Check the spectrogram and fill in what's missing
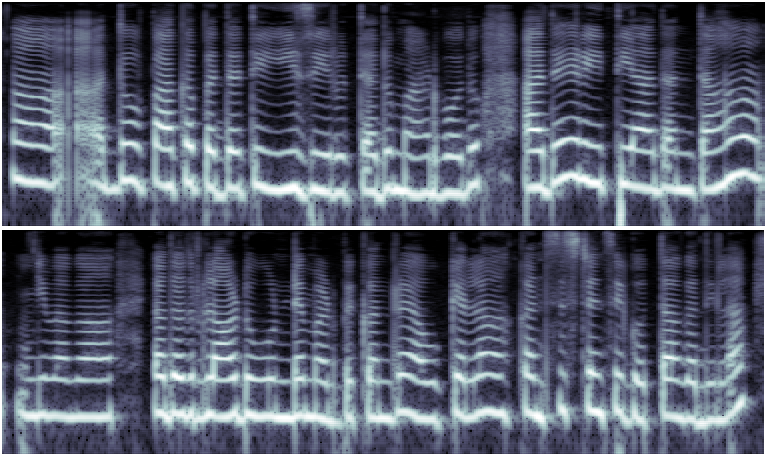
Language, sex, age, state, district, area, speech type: Kannada, female, 18-30, Karnataka, Chitradurga, rural, spontaneous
